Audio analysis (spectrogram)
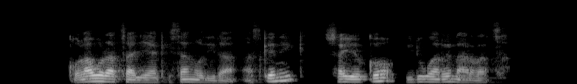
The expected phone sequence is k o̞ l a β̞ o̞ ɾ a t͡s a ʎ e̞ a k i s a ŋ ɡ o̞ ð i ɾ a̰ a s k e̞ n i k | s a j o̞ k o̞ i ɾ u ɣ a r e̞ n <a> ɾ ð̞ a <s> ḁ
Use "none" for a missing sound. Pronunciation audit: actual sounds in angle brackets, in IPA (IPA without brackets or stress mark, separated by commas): a, t͡s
